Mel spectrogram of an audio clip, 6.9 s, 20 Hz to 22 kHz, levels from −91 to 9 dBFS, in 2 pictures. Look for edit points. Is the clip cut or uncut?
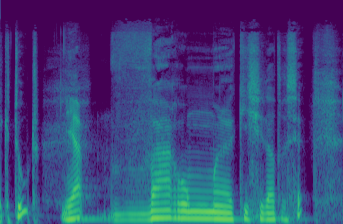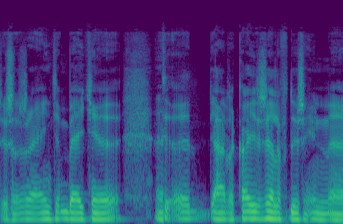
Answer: cut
